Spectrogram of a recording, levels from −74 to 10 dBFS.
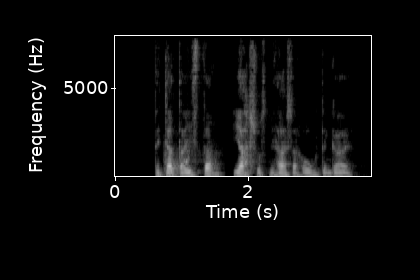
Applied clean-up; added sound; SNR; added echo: neural mask model DeepFilterNet 3.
